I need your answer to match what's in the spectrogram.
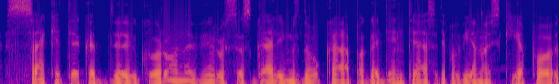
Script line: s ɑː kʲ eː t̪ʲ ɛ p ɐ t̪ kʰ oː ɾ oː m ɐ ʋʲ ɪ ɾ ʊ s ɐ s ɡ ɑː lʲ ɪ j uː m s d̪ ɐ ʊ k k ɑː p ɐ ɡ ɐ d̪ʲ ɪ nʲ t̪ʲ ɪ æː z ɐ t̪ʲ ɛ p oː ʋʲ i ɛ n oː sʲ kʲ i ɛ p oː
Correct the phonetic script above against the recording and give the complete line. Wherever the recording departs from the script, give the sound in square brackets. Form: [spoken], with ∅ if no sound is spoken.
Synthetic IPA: s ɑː kʲ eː t̪ʲ ɛ [k] ɐ t̪ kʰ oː ɾ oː [n] ɐ ʋʲ ɪ ɾ ʊ s ɐ s ɡ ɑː lʲ ɪ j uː m s d̪ ɐ ʊ k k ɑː p ɐ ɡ ɐ d̪ʲ ɪ nʲ t̪ʲ ɪ æː [s] ɐ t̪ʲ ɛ p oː ʋʲ i ɛ n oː sʲ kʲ i ɛ p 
